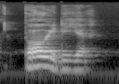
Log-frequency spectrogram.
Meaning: prey (animal which typically serves as food for carnivores or flesh-eating plants)
- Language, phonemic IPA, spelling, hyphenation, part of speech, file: Dutch, /ˈproːi̯.diːr/, prooidier, prooi‧dier, noun, Nl-prooidier.ogg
